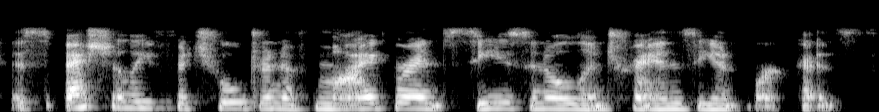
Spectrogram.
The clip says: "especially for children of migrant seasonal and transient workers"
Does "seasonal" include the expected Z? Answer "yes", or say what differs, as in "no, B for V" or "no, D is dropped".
yes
